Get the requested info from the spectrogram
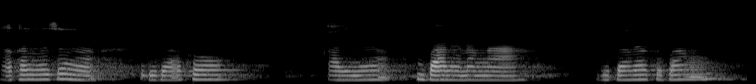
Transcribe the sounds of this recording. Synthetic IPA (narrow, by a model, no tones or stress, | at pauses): akʰajmɯzɯŋabibaɾkʰɯ | kajnɯbananaŋa | bibaɾakɯbaŋ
